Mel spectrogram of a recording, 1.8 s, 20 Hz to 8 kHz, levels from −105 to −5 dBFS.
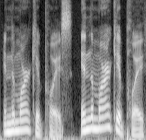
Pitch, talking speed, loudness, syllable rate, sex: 135 Hz, 260 wpm, -16 LUFS, 7.1 syllables/s, male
